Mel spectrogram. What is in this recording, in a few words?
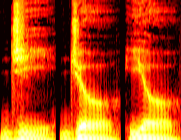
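"jijoyo", concatenated syllables; Affixing experiment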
